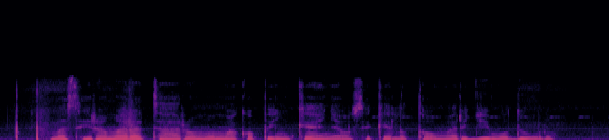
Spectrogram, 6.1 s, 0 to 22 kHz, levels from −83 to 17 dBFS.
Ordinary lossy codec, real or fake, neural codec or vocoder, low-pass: none; real; none; 9.9 kHz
